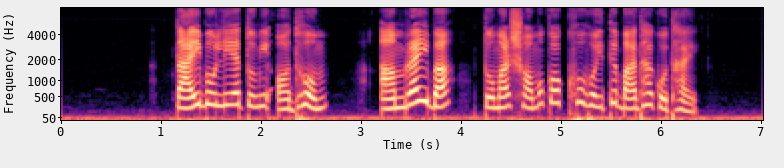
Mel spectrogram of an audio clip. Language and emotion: Bengali, neutral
